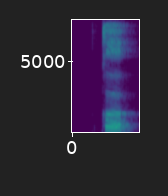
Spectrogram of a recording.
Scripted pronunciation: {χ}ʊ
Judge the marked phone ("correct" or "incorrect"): incorrect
